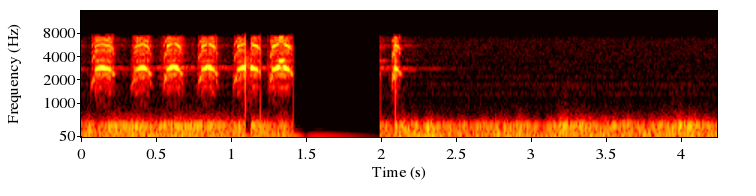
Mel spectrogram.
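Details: Loch Arkaig osprey nest, 16 August 2020, mackerel brought by the adult male: six loud, rapid whistled chirps, a pause, then a single note, with strong low wind rumble throughout.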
